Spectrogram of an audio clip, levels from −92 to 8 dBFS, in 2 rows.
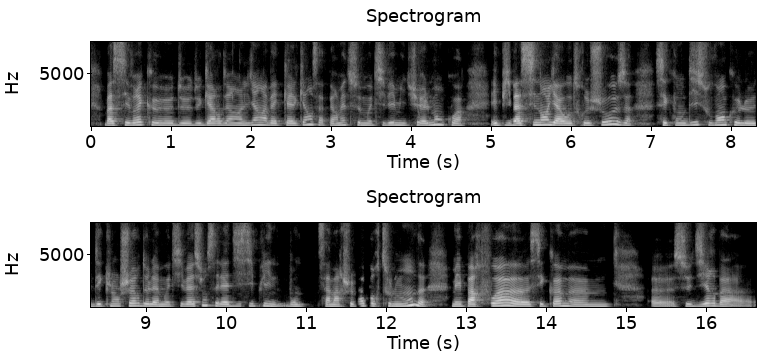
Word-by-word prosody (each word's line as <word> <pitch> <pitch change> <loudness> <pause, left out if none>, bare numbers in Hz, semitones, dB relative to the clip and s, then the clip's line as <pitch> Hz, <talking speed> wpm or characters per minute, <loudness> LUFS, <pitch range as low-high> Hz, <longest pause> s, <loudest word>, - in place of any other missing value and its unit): Bah, 195 -1 +4
c'est 195 +2 +3
vrai 230 +4 +1
que 205 -5 -2
de 190 0 -3
de 190 +1 -5
garder 195 +1 -1
un 195 -1 -3
lien 215 +4 -3
avec 200 -3 -2
quelqu'un, 200 +7 -1
ça 235 -4 -6
permet 190 +2 -4
de 220 - -13
se 220 - 0
motiver 195 +2 -3
mutuellement, 200 +4 -1
quoi, 195 -7 -4 0.3
et 190 - +1
puis, 190 +1 -5
bah, 195 +1 +7
sinon 225 +4 +4
il 235 - +2
y 220 - +7
a 190 -1 +6
autre 190 +1 -1
chose, 245 0 0 0.3
c'est 210 -2 -1
qu'on 200 -2 -4
dit 225 +6 -2
souvent 230 -2 +1
que 235 -1 -2
le 190 -3 +1
déclencheur 205 +4 -1
de 215 - +1
la 185 -3 +3
motivation, 200 +5 -1
c'est 260 -3 -2
la 190 -1 +4
discipline. 195 +1 -4
Bon, 185 -3 -3 0.2
ça 185 - -1
marche 185 +2 -1
pas 215 +4 -2
pour 225 -2 -4
tout 220 - -2
le 195 - -1
monde, 230 0 +5 0.3
mais 195 0 0
parfois, 210 +2 +5
heu, - - +2
c'est 185 0 -4
comme, 220 +2 +1
hem, 180 -1 -3 0.5
heu, 85 +1 -4
se 185 - 0
dire: 200 +5 +1
«Bah, 170 - -2
195 Hz, 210 wpm, -23 LUFS, 190-220 Hz, 0.5 s, bah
